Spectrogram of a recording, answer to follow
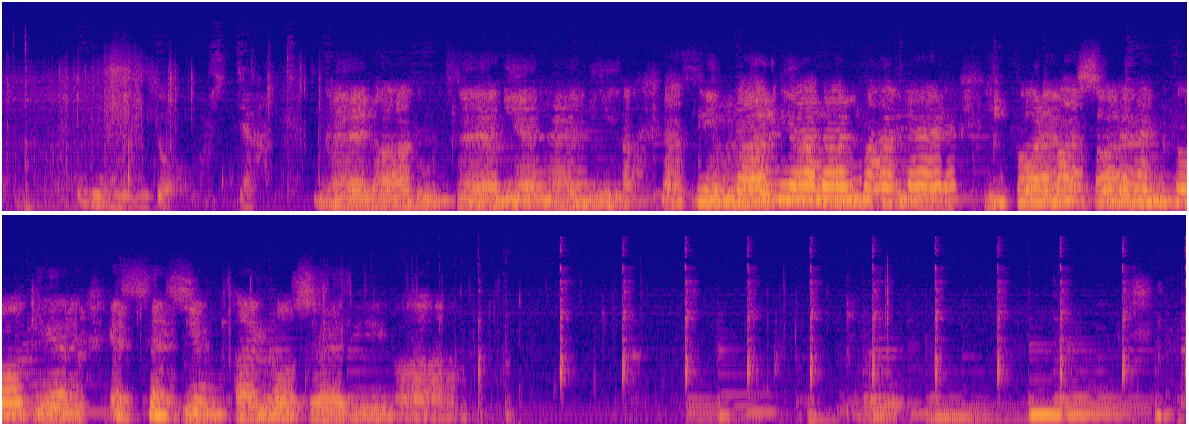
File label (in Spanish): todos completo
